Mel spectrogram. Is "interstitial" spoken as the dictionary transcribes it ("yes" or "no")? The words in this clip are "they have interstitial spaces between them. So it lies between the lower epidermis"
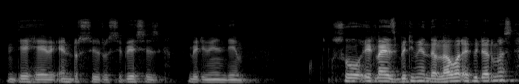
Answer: no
